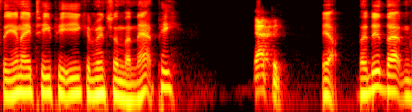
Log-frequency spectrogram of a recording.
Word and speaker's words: NATPE: And it's about the, how do you pronounce the NATPE convention? The NATPE? NATPE.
